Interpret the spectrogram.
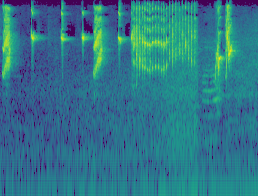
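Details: Long-tailed shrike song meant to prompt other birds to sing: scattered sharp high whistled notes and harsh bursts, then a fast rattling trill lasting over a second, ending with two rising chirps.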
